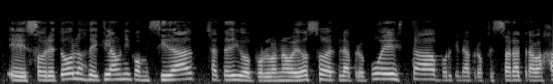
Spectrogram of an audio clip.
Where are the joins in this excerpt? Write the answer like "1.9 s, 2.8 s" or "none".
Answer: none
